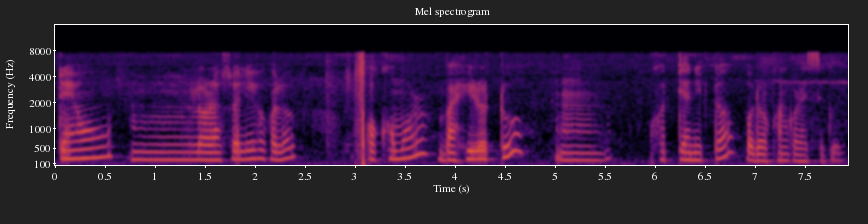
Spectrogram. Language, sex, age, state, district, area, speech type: Assamese, female, 18-30, Assam, Jorhat, urban, spontaneous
